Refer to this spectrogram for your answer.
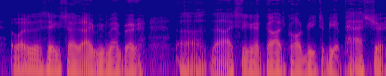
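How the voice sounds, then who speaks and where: On a very clean recording with a silent background, a man talks at a moderate pace in a dark, mellow tone with vocal fry. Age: 70s. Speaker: aspiring pastor, stroke survivor. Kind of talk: casual interview, faith testimony. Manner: halting, many fillers.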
